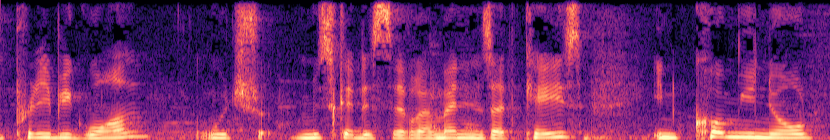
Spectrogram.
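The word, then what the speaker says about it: Sèvre-et-Maine: How do you pronounce S-E-V-R-E? – Sèvres-et-Maine. – Sèvres-et-Maine.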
